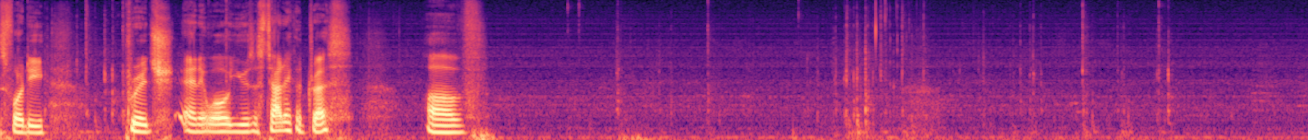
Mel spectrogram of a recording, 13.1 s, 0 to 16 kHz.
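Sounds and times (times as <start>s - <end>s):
keyboard typing: 0.4s - 1.4s, 8.0s - 11.8s.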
